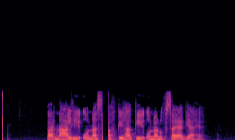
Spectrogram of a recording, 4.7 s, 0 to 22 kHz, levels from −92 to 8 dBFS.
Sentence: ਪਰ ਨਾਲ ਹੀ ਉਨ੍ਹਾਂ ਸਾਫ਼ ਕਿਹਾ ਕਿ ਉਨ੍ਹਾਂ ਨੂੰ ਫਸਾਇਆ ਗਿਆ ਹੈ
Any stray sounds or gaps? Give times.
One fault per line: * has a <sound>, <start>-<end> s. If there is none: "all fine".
* has a dropout, 2.1-2.2 s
